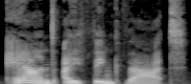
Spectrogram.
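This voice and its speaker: A woman's voice: medium pitch, extremely slow, fairly bright tone, dry recording. A woman hosting a podcast, talking casually in an emphatic, analytical way. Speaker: podcast host. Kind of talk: casual discussion on a fan podcast.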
